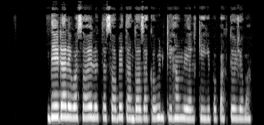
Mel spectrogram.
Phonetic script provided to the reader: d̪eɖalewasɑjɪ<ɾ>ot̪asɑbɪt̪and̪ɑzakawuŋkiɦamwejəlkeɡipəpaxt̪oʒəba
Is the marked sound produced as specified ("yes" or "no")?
no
